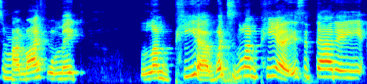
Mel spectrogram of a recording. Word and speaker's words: lumpia: they lost her at tilapia yes Renee hates tilapia oh I said it wrong okay Charlotte said say lupiah Moon Pia is how you say it lumpia okay thank you Shawna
